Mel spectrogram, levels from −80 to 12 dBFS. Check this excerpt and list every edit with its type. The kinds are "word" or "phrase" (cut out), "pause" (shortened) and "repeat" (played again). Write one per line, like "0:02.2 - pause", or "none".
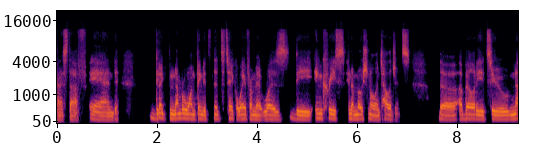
0:02.0 - phrase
